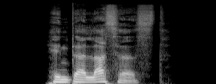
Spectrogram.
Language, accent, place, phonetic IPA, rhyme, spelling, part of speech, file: German, Germany, Berlin, [ˌhɪntɐˈlasəst], -asəst, hinterlassest, verb, De-hinterlassest.ogg
- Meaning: second-person singular subjunctive I of hinterlassen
